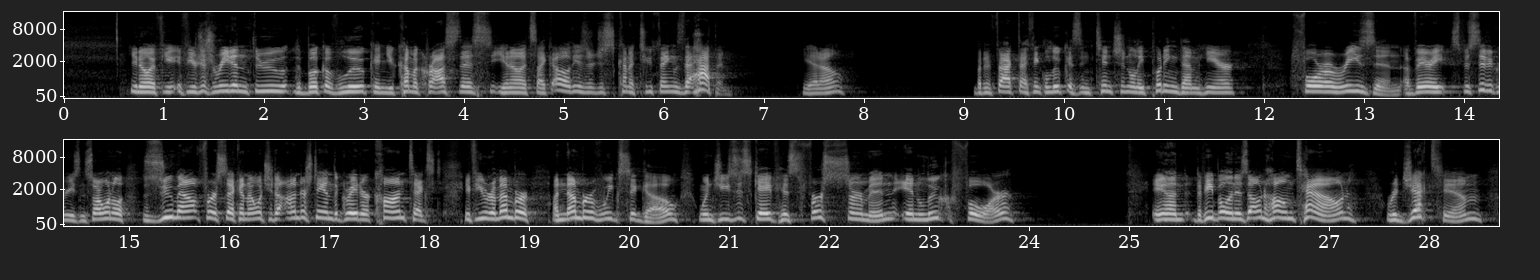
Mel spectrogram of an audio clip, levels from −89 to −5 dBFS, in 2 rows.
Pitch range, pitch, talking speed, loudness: 180-225 Hz, 200 Hz, 200 wpm, -34 LUFS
